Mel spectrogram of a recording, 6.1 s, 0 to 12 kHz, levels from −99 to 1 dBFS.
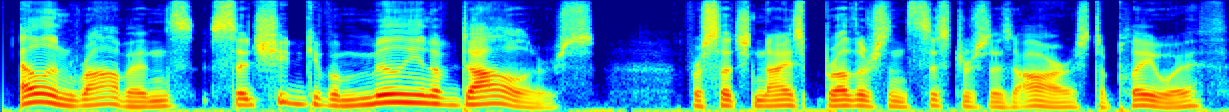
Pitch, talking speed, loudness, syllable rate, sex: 140 Hz, 195 wpm, -19 LUFS, 4.7 syllables/s, male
